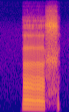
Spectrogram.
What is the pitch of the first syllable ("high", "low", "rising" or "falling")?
low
